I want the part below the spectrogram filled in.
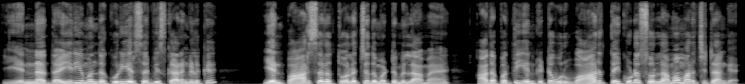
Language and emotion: Tamil, angry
